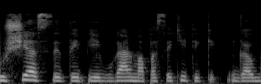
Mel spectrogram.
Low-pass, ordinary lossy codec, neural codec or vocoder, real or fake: 14.4 kHz; MP3, 48 kbps; none; real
